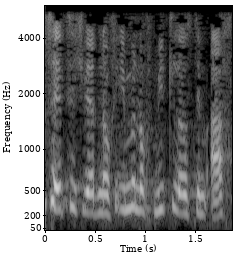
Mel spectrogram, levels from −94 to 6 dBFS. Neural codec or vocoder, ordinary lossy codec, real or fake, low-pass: none; none; real; 5.4 kHz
